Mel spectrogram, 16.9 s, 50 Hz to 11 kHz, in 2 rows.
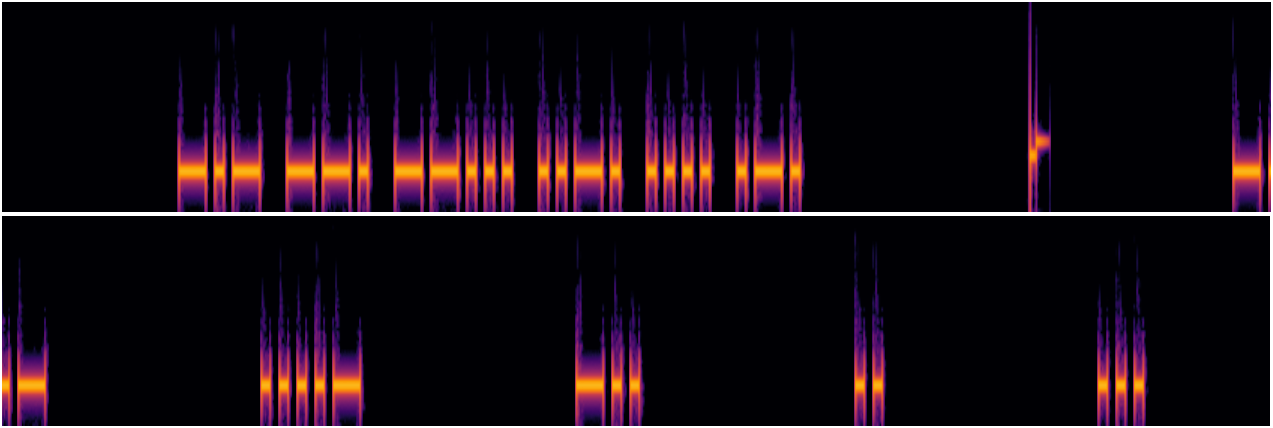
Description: Morse code, heard as a keyed tone, about 20 wpm, spaced as for 9 wpm, 700 Hz. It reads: KG7FHR K4DIS
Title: USA Call Signs - 8x Character Spacing - 20wpm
